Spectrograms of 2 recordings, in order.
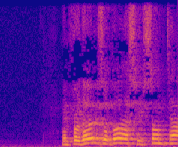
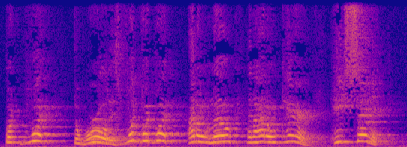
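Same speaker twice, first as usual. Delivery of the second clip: higher, eager believer's voice, questioning; simple believer; 7 semitones higher than usual. Acted. Preacher voicing a believer who trusts blindly, higher and eager. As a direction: play a plain-hearted believer who doesn't care why.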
